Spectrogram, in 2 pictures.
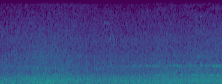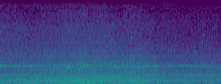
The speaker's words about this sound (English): The woman raises the rod. The train moves out of the station.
